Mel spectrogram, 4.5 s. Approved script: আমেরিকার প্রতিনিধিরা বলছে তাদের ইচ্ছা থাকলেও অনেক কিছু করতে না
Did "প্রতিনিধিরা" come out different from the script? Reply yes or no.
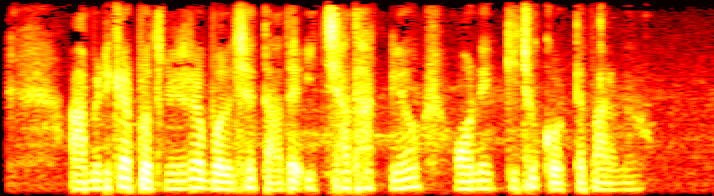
no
